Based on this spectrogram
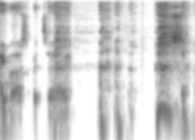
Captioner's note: chuckles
